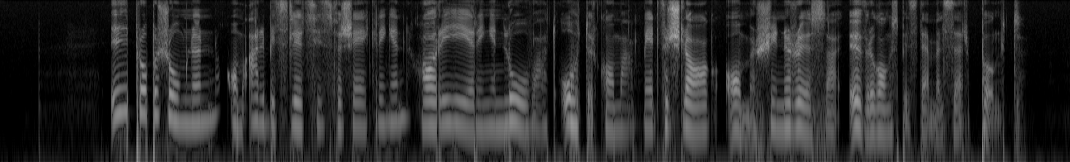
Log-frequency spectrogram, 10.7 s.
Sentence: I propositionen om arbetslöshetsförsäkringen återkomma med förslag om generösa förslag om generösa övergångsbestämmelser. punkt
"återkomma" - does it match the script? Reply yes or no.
no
